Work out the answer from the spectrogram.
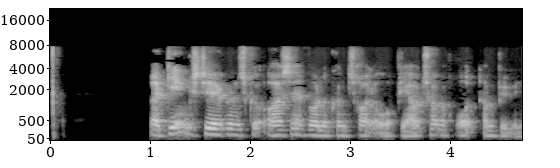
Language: Danish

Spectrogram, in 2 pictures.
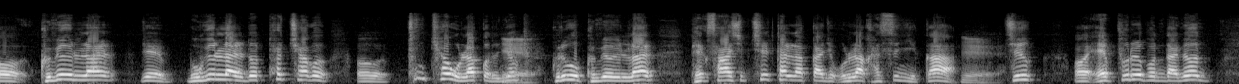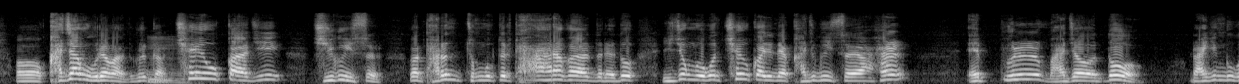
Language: Korean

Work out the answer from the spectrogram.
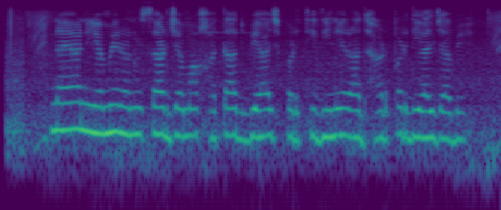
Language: Magahi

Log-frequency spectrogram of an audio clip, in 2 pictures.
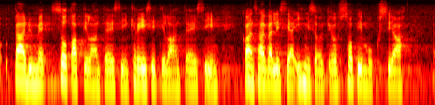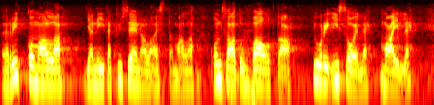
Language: Finnish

